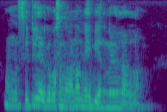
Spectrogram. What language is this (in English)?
Tamil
